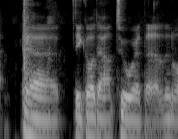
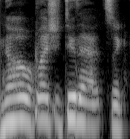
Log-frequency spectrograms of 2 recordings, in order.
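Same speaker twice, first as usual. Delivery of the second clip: higher, anguished why; despairing Odin; 6 semitones higher than usual. Retold or imitated. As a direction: cry out in disbelief at the loss. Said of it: "Odin's just like".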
